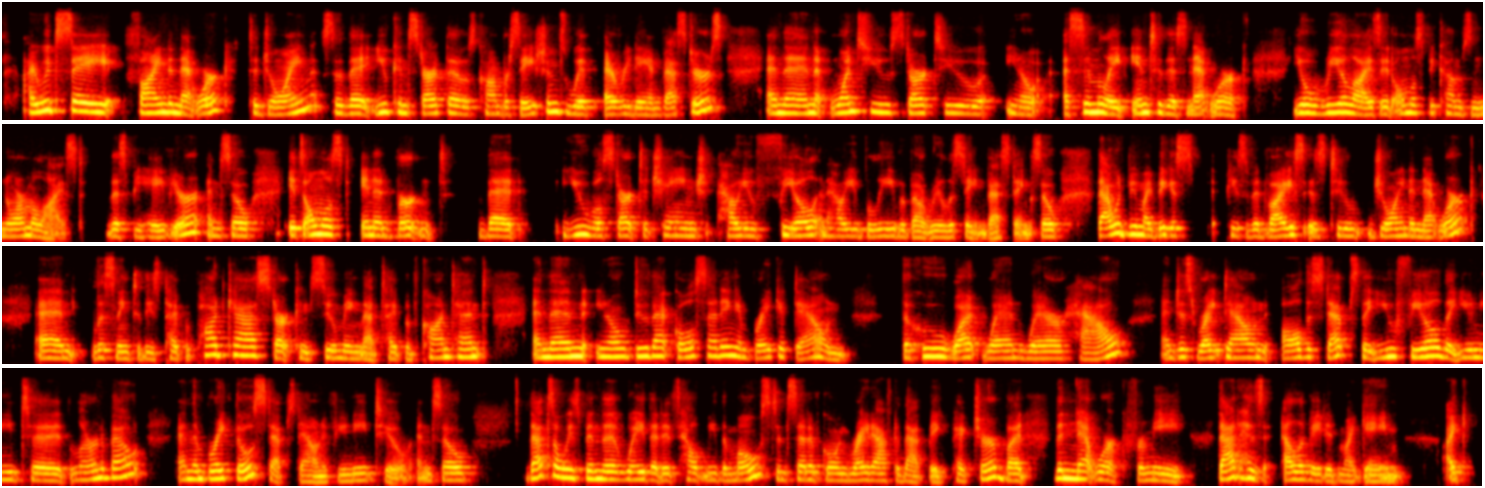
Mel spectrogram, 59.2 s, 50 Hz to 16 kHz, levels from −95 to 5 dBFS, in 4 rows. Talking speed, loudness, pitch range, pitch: 165 wpm, -24 LUFS, 180-220 Hz, 195 Hz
